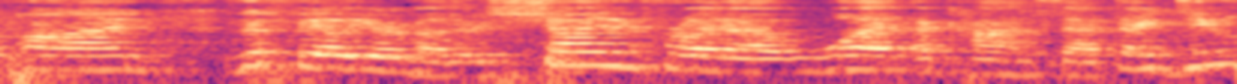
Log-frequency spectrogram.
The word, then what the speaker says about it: Schadenfreude: They have this language, or they have this word in the German language pronounced Schadenfreude. Schadenfreude is 4 syllables of a word to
